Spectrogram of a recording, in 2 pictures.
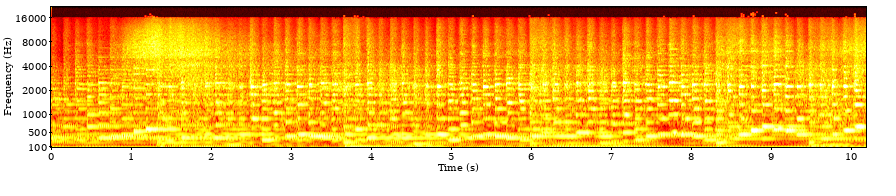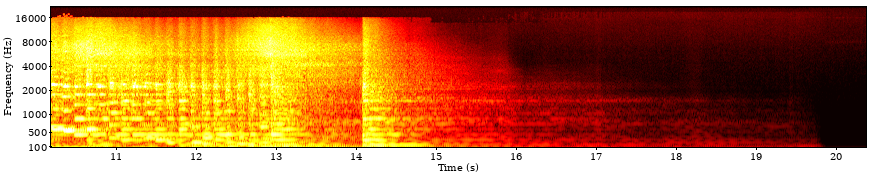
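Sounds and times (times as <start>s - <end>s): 
electric cello: 0.2s - 14.8s.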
